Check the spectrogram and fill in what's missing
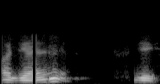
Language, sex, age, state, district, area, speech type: Punjabi, male, 30-45, Punjab, Shaheed Bhagat Singh Nagar, urban, conversation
